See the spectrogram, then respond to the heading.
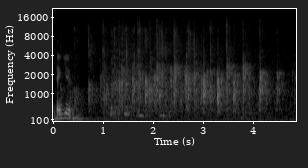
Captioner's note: audience applauding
